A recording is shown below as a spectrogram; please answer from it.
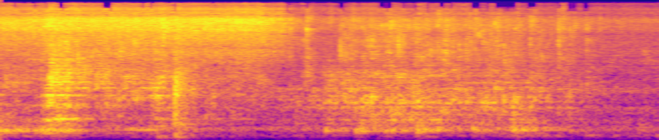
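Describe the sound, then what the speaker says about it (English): Toilet flushing in a manufactured house while the sink runs, a loud rushing, gurgling wash of water that swells then slowly tapers. "If I turn on this sink and then flush this toilet."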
